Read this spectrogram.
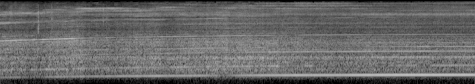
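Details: Brand-new Wondermill electric grain mill on first use, grinding grain on a cutting board: loud, steady high-pitched motor whine rising slowly with even gritty grinding, no knocking; normal grinding, mill gets hot, yields flour between bread and pastry.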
